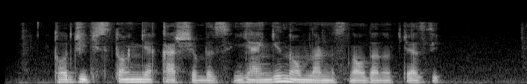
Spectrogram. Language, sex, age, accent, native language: Uzbek, male, 18-24, Toshkent shahri, Uzbek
